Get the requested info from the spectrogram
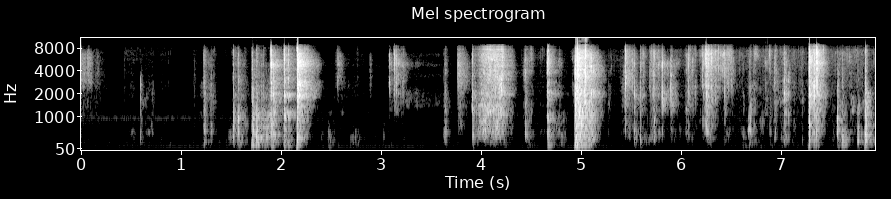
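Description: A sealed trading-card box being cut and torn open: its plastic wrap and tape crackle and crinkle in sharp bursts, with clicks from the cardboard.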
